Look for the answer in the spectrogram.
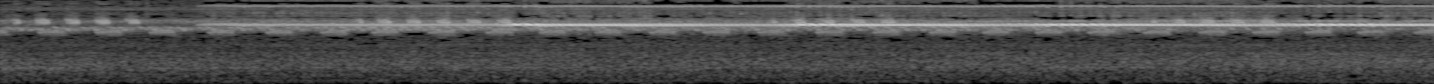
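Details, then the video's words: Insect chorus in a nature sound recording: soft quick pulsed chirps open, then a louder continuous high trill with bright overtones rises and holds, swelling in gentle waves roughly every one and a half seconds. "the sound of insects"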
